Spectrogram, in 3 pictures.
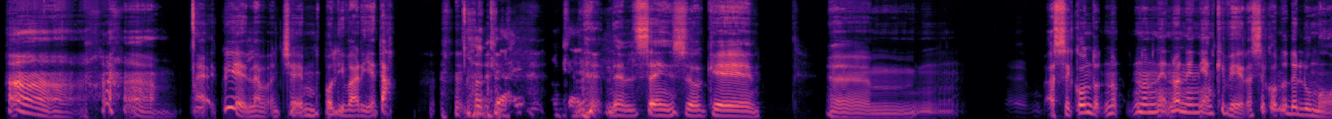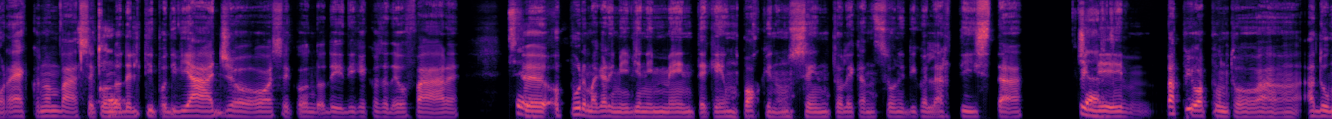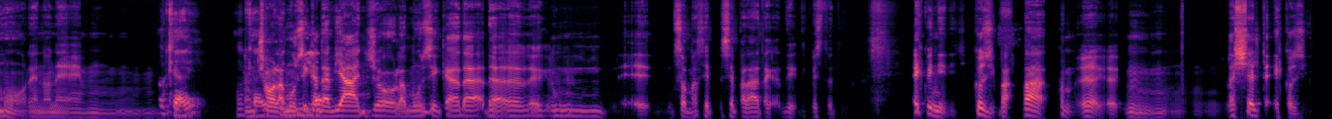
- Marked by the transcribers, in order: put-on voice: "Ah, ah-ah! Mhmm"; tsk; chuckle; "insomma" said as "nsomma"
- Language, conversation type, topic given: Italian, podcast, Che playlist metti per un viaggio in macchina?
